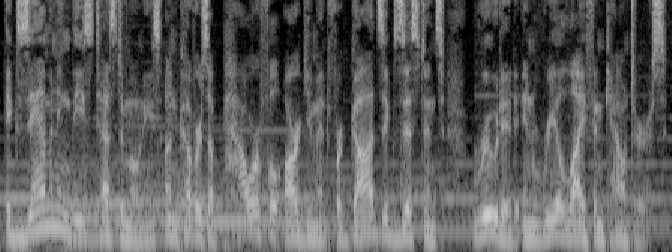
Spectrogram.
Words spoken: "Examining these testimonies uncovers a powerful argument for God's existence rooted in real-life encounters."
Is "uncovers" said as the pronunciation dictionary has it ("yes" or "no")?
yes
